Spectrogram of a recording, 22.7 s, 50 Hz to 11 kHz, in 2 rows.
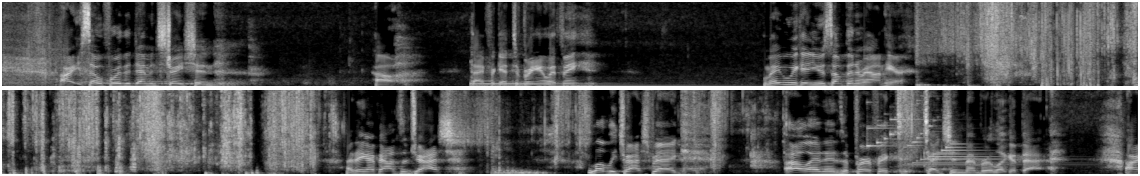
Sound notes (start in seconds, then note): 9.2 paper crumpling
